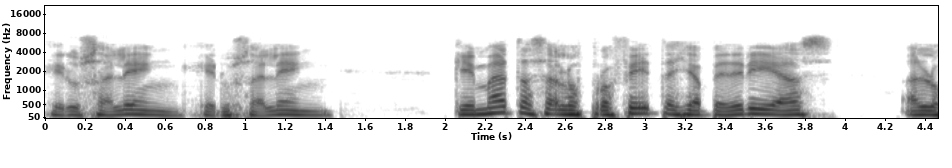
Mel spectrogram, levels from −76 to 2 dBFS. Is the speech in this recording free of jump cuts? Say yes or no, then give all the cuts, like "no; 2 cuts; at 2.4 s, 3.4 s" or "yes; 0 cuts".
yes; 0 cuts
